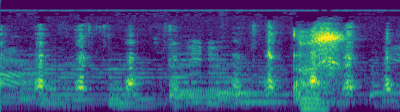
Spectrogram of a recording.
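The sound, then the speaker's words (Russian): Chickens walking about and clucking inside a peasant hut: several short clucks in a loose rhythm, with one louder, higher squawk toward the end. “По избе ходят куры.”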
